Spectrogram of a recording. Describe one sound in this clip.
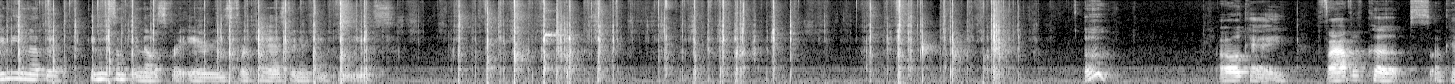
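Playing cards shuffle with quick, crisp flicks close by.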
